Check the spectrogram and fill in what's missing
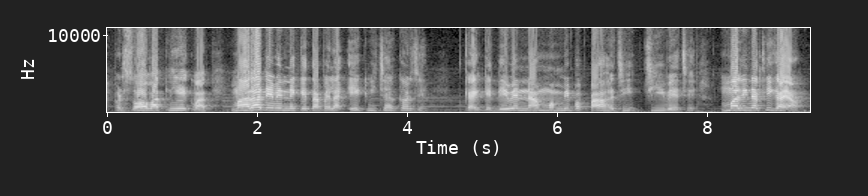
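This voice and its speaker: A woman's voice: a little high, fairly bright tone. An actress playing a middle-aged mother-in-law who lectures her son and scolds her daughter-in-law.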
